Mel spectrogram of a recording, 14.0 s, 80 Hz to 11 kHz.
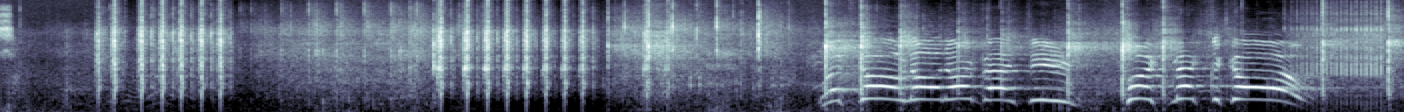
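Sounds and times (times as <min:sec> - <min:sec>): airsoft rifle snapping shots: 0:00.9 - 0:02.4, 0:04.3 - 0:06.8.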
